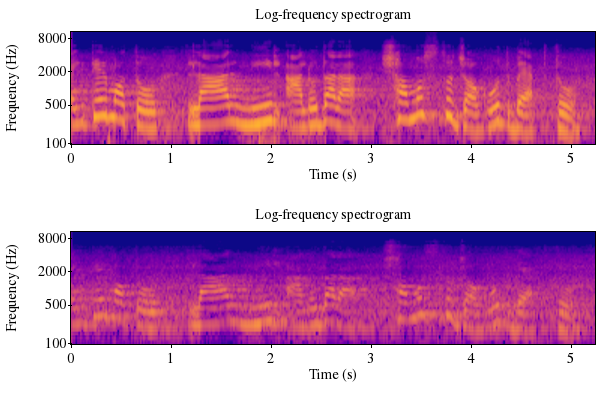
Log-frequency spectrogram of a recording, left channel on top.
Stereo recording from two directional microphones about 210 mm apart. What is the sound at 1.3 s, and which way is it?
Speech, 35° left (ahead or behind).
